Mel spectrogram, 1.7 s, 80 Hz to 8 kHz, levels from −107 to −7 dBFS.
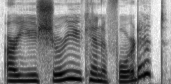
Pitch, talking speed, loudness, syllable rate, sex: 235 Hz, 245 wpm, -14 LUFS, 5.7 syllables/s, female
